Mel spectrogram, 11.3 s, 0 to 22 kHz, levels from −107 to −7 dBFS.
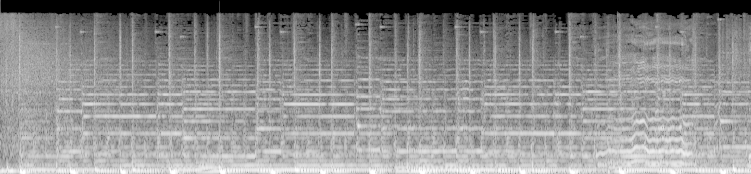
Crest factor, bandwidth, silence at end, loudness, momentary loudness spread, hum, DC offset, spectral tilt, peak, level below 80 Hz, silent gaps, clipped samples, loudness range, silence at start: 14 dB; 16.5 kHz; 0 s; -15 LUFS; 4 LU; none; under 0.1%; -5 dB/octave; 0 dBFS; -16 dBFS; none; under 0.1%; 1 LU; 0 s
